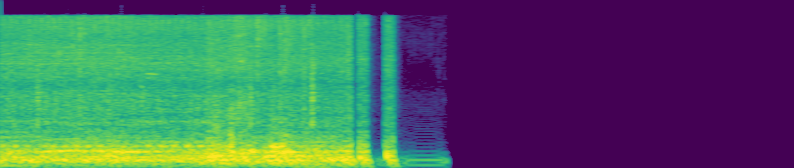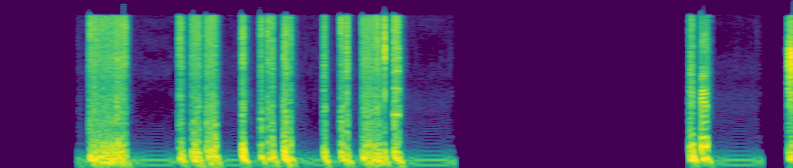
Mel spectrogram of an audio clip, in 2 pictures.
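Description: Vehicle rumble and crackling noise bursts broken by dead silences, with no animal calls.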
